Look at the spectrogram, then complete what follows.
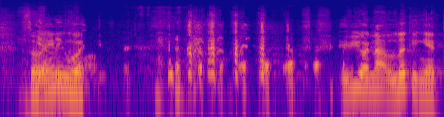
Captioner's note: laughing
